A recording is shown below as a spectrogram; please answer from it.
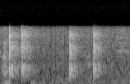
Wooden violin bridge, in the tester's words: treble side is a little bit higher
